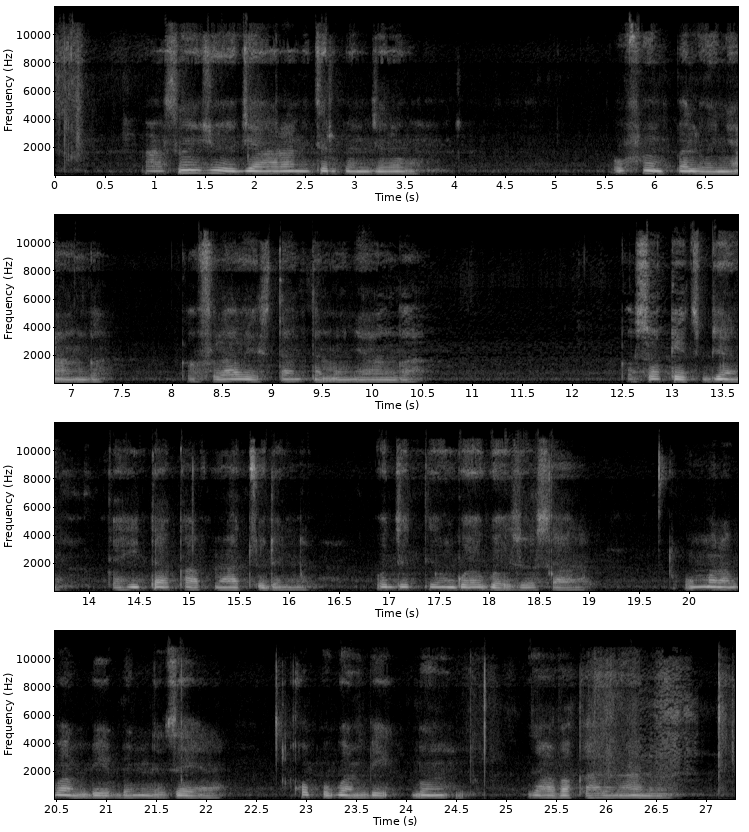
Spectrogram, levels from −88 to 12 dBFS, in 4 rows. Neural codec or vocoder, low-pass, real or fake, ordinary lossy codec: vocoder, 44.1 kHz, 128 mel bands every 512 samples, BigVGAN v2; 10.8 kHz; fake; Opus, 24 kbps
